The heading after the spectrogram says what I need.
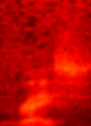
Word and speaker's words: Reich: Reich. R-E, Reich? R-C-H. I pronounce it right.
